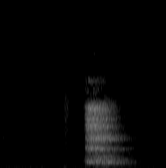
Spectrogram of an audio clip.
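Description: A man's single audible breath close to the microphone, a short hiss lasting about half a second, starting a little past halfway and fading out, over faint room tone.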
